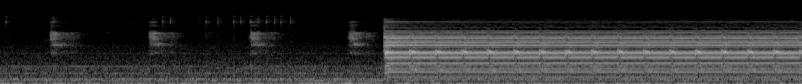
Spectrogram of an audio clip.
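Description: Faint rhythmic tapping, then an abrupt loud, steady buzzing drone with fast regular pulsing, typical of an MRI scanner during imaging.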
